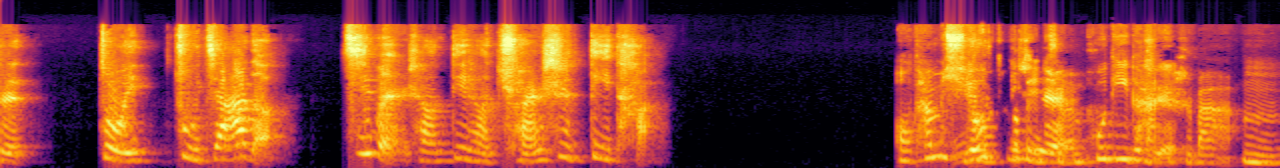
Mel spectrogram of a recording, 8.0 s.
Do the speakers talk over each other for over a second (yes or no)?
yes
